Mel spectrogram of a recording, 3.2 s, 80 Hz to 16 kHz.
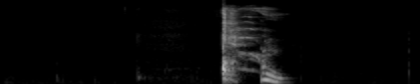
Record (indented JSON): {
  "cough_length": "3.2 s",
  "cough_amplitude": 32645,
  "cough_signal_mean_std_ratio": 0.23,
  "survey_phase": "beta (2021-08-13 to 2022-03-07)",
  "age": "18-44",
  "gender": "Female",
  "wearing_mask": "No",
  "symptom_none": true,
  "smoker_status": "Never smoked",
  "respiratory_condition_asthma": false,
  "respiratory_condition_other": false,
  "recruitment_source": "REACT",
  "submission_delay": "3 days",
  "covid_test_result": "Negative",
  "covid_test_method": "RT-qPCR"
}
